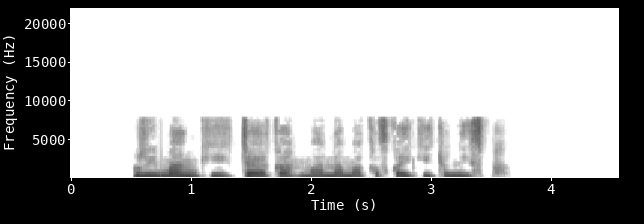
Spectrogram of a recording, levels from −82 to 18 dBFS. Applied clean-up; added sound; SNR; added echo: none; none; none; none.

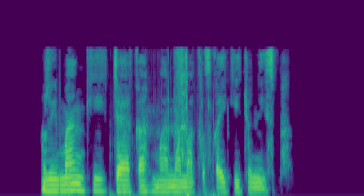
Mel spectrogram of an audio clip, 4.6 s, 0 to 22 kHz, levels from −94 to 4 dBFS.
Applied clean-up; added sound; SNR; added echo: none; Zipper (clothing); 12 dB; none.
